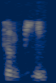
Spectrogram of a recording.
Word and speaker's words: Turki: You know, the Indians pronounce not Turkey, they say Turki.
